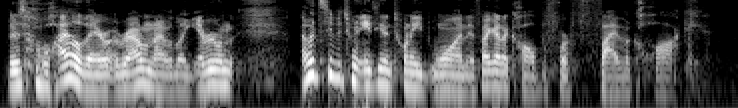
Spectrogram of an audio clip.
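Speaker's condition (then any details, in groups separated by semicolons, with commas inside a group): No condition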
